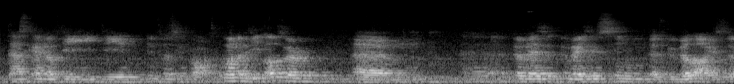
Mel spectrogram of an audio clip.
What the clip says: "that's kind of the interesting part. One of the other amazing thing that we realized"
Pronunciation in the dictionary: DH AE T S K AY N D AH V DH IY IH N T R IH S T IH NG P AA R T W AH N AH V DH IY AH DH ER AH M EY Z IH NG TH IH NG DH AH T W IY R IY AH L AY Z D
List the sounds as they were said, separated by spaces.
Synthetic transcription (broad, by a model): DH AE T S K AY N D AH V DH IY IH N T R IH S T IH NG P AA R T W AH N AH V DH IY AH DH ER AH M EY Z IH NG S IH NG DH AH T W IY R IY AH L AY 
